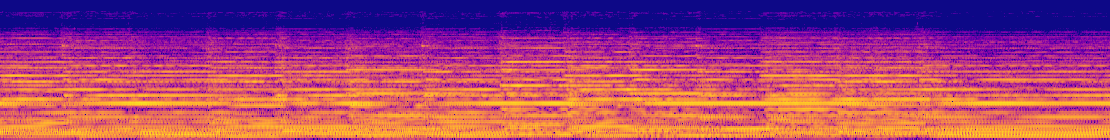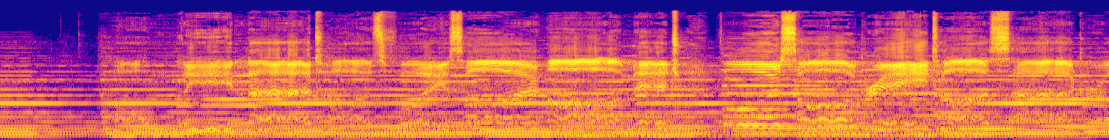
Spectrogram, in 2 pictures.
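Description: Organ playing sustained chords; about halfway through, a singer's voice with vibrato joins in over the organ.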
